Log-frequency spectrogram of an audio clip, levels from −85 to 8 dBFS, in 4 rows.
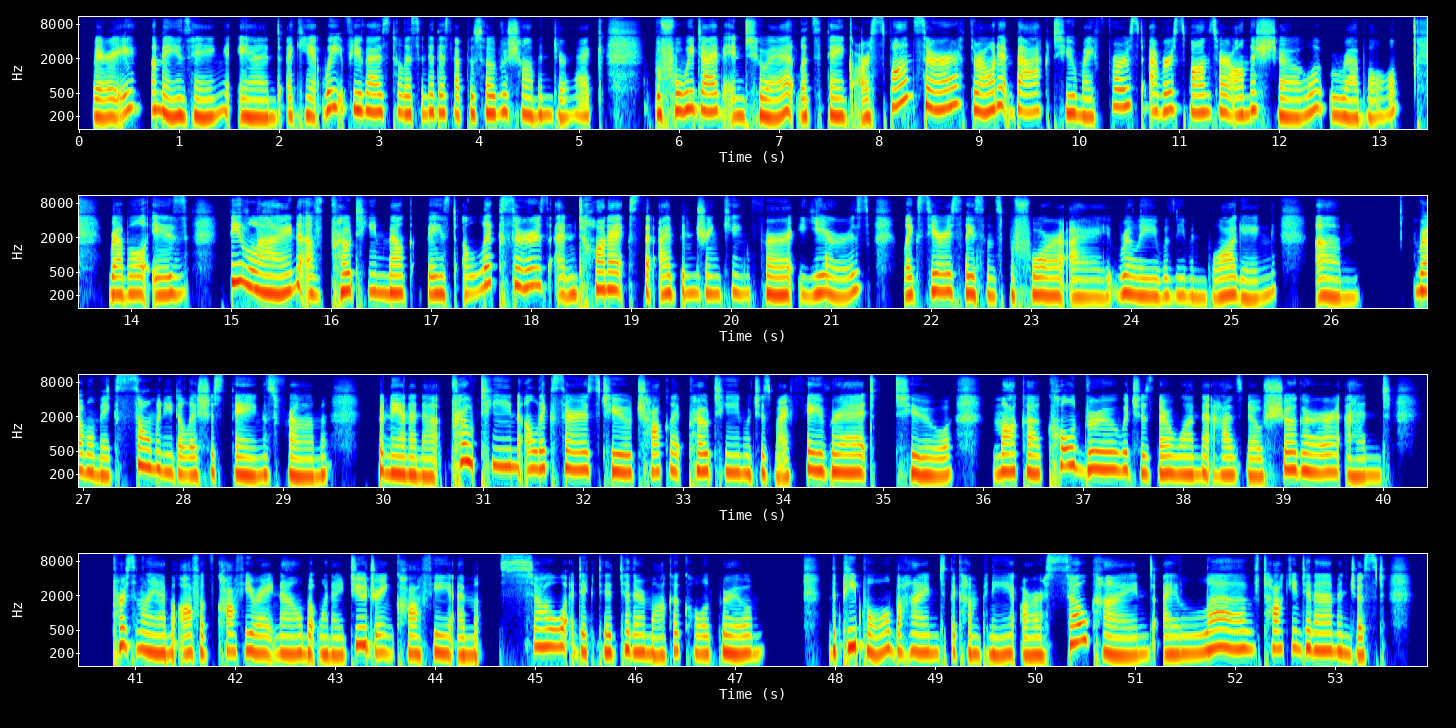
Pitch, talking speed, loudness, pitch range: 215 Hz, 145 wpm, -17 LUFS, 200-240 Hz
